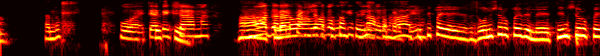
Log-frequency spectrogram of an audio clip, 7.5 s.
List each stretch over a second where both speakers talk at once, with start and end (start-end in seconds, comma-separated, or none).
3.0-5.3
